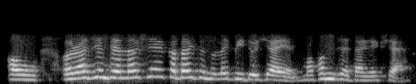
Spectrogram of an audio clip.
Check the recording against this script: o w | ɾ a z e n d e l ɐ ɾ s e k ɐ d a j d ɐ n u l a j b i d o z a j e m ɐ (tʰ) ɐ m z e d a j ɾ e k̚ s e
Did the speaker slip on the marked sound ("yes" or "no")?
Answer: yes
